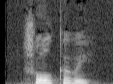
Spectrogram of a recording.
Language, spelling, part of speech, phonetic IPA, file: Russian, шёлковый, adjective, [ˈʂoɫkəvɨj], Ru-шёлковый.ogg
- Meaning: 1. silk; made of silk 2. silky, like silk 3. meek, obedient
